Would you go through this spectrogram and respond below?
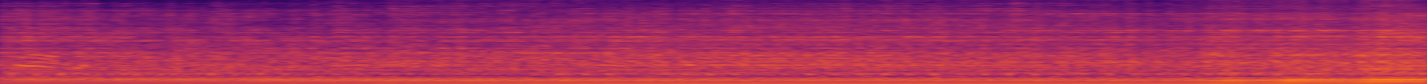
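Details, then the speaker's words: Irrigation pivot diesel engine, running very loud because exhaust exits straight out the turbo with no muffler, like a tractor-pull tractor; steady deep even beat, no knocks or misses; normal running, unmuffled exhaust. "engine is so loud because it like just goes straight out the turbo and there's no muffler."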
